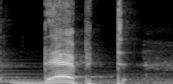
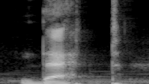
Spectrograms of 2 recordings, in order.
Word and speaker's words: debt: Essa palavra você não pronuncia debt. Não, você fala debt. Debt. Você vai ignorar o B.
